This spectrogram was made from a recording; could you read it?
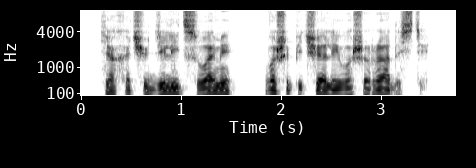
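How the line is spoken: Plain. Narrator (Russian): ответила Консуэла

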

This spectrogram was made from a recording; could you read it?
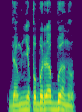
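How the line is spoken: Through gritted teeth. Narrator (Russian): процедил танк

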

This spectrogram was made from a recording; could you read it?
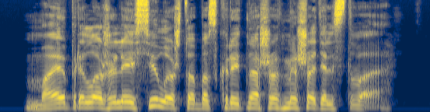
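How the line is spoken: Plain. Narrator (Russian): сказал ангел

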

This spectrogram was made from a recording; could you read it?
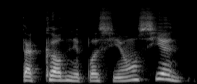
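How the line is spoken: Sneering. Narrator (French): ricana Fran

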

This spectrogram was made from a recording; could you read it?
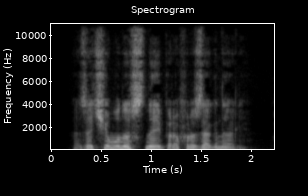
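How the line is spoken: Sighing. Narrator (Russian): вздохнул Гусев

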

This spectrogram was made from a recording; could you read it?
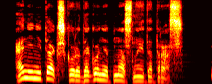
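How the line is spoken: Cheerful exclamation. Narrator (Russian): весело вскричал

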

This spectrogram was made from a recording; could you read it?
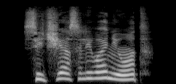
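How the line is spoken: Shout. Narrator (Russian): крикнул Егор

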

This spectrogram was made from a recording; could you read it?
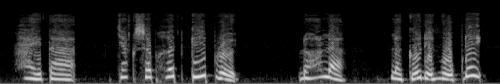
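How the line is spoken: Trembling voice. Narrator (Vietnamese): Ân Tố Tố run run nói

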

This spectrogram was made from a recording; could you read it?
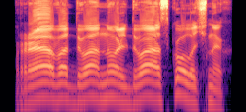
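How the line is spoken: Loud repetition. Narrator (Russian): громко повторил Алексеевич

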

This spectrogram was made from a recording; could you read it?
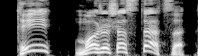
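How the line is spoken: Barked, nurse. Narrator (Russian): рявкнула медсестра

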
